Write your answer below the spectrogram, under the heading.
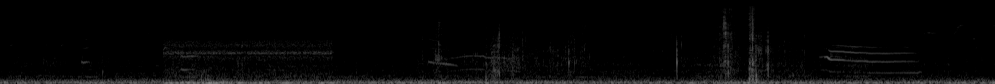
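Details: Friendly community cats accompanying a walker along a mountain path to their gathering spot: two short, faint, bending meows around the middle and near the end, with a steady low outdoor rumble and a brief tonal hum earlier.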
